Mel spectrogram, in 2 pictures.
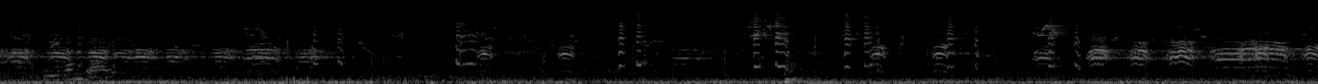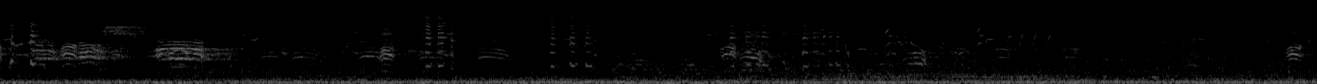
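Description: Birds calling repeatedly in short, arched, honking calls, busiest about halfway through, over a steady low rumble.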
